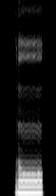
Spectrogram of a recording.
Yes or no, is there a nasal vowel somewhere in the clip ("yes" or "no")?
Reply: no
